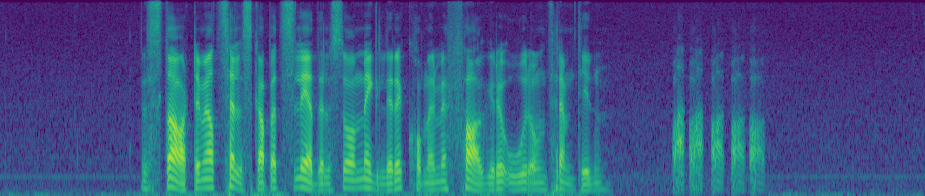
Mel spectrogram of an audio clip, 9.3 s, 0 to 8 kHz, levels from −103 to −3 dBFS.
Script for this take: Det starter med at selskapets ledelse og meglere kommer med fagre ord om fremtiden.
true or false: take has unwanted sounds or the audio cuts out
true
